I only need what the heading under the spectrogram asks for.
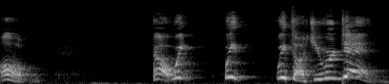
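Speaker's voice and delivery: stammering, very high, frightened yell. Voicing guards who see the jailer alive: yelling in fright. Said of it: "They yell".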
